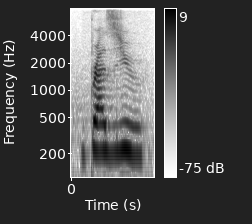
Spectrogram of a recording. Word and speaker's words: Brazil: And he was like, no, Jillian, it's not Brazil, it's Brazil. Or like Brazil. Like, there's like a way that you guys say the L at the end that's different than how Americans say it.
